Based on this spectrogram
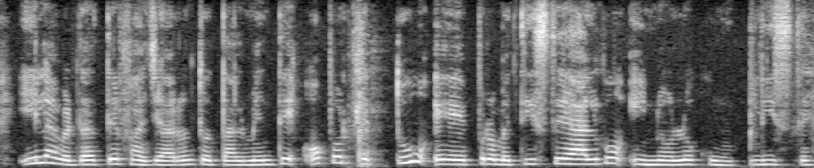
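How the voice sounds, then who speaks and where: Soft-spoken and with hardly any pauses, a woman talks at a fairly slow pace with a fairly high pitch and ordinary pitch variation. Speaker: tarot reader. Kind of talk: tarot reading.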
